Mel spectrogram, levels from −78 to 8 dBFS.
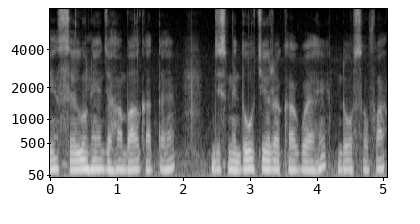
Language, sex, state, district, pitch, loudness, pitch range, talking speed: Hindi, male, Arunachal Pradesh, Papum Pare, 115 Hz, -14 LUFS, 110-120 Hz, 175 wpm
